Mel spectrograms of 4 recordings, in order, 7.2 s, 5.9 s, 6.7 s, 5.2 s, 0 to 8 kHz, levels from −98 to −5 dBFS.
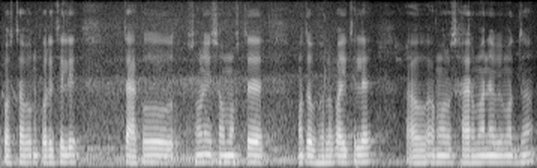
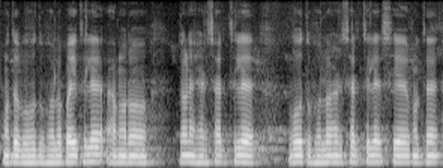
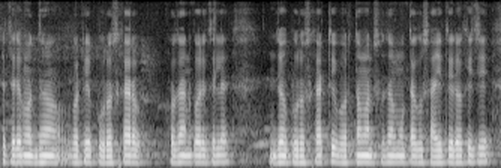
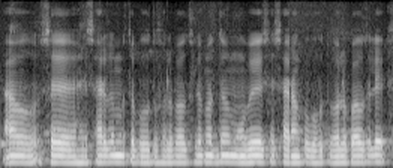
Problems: constant background noise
